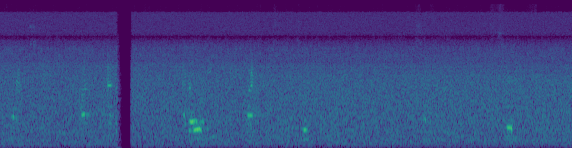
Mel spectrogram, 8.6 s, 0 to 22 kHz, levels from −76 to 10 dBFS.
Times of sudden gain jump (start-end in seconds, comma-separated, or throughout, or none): none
